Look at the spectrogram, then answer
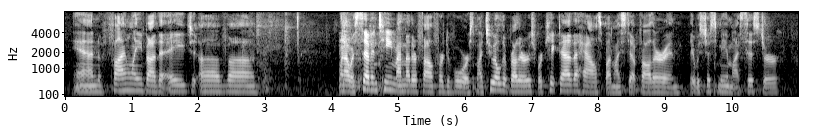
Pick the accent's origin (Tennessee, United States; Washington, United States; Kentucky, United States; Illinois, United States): Tennessee, United States; Nashville; born there; they don't believe me when I tell them I'm from the South. I was born right here in Nashville at Baptist Hospital.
